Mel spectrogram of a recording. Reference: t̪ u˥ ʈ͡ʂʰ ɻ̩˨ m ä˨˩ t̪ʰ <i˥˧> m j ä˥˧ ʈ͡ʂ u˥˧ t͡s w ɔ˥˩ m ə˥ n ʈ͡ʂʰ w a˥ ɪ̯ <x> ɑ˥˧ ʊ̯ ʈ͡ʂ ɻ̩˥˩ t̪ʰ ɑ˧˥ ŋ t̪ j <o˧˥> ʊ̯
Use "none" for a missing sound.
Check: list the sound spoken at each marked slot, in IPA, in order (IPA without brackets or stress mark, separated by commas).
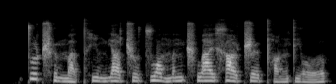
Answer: i˥˧, x, o˨˩˦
